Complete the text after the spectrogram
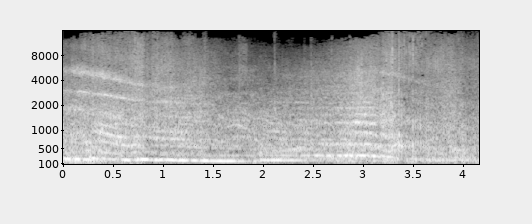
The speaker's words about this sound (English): By rule, a car in the experimental class can't win, but the Camaro ZL1, with its V8 caterwaul, drove the crowd wild, and the car actually finished all 24 hours of Le Mans, which was all the team was going for.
